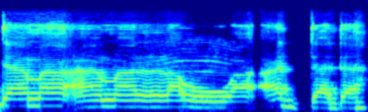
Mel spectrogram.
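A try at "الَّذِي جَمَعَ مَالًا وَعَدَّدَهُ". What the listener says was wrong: bagus, tinggal maknya nih kurang panjang Bu. Alladzi jama'a malan wa 'addadah.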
